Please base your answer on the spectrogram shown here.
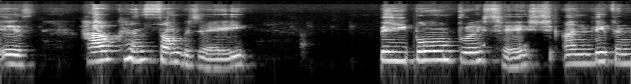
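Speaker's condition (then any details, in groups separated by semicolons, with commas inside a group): Motor neurone disease; slowly progressing, still mobile, very tired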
